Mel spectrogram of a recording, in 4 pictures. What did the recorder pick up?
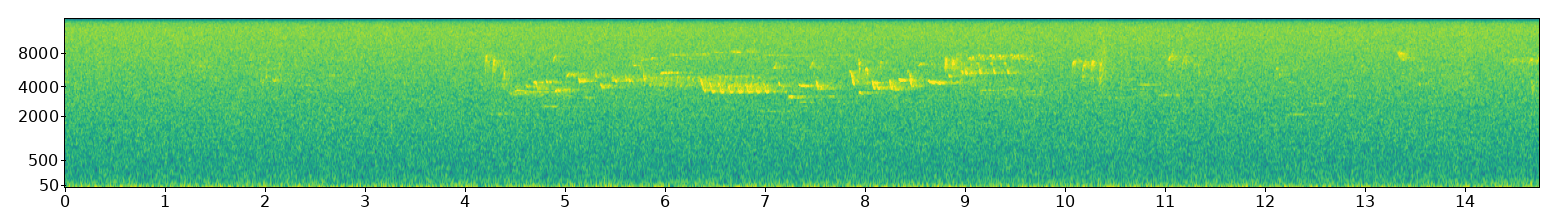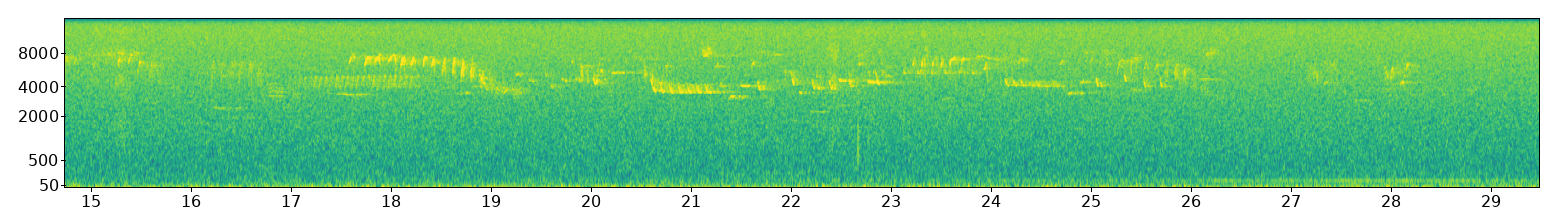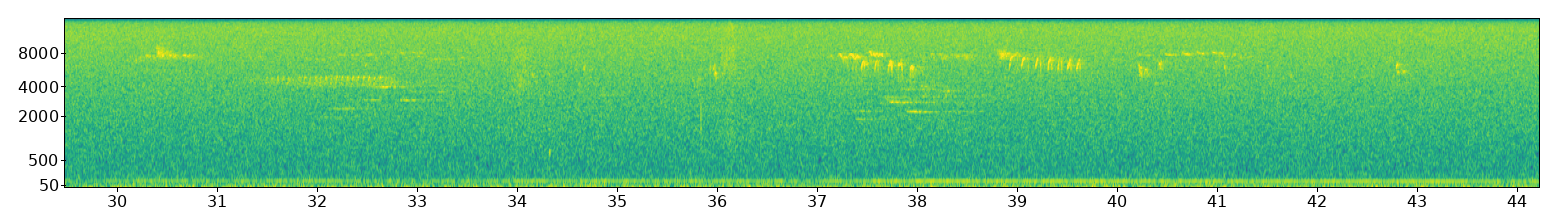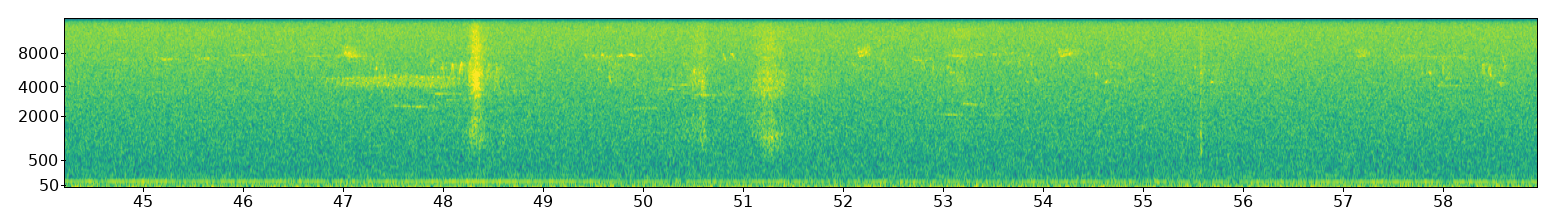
Black-capped Chickadee, Winter Wren, Golden-crowned Kinglet, Hermit Thrush, Pine Warbler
